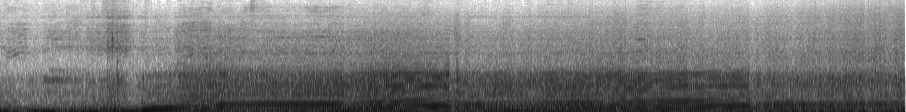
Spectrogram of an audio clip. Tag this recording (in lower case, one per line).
music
